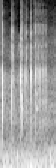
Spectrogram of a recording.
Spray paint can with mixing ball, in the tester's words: shake the can till you hear the ball rattling at the bottom of the can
